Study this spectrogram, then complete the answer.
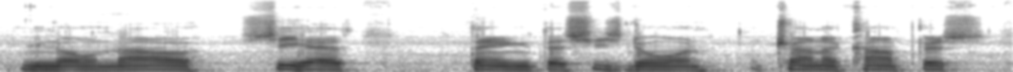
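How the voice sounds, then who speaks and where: Speaking in a Chicago accent, a man talks very slowly with monotone, flat intonation and very even loudness. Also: fairly high pitch for a man. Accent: Chicago American. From Chicago, North Side. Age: 60s. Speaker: interviewee. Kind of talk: interview. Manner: brief answers.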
